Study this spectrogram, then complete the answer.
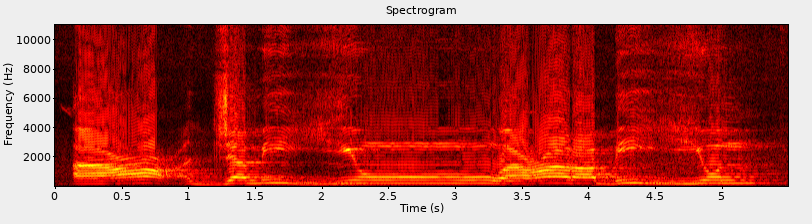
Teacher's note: اور عین کو نرمی سے پڑھیں گے اور را کو موٹا کریں گے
